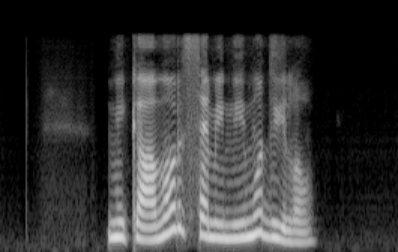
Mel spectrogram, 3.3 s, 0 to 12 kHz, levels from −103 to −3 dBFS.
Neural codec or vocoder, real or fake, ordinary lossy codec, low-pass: codec, 16 kHz, 1 kbps, FreqCodec, larger model; fake; none; 7.2 kHz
